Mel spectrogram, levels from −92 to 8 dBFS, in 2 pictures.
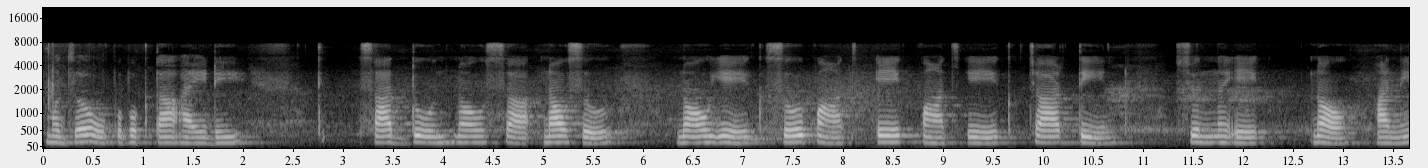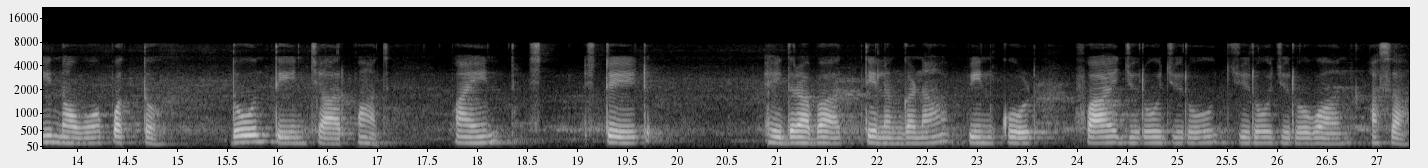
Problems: none marked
